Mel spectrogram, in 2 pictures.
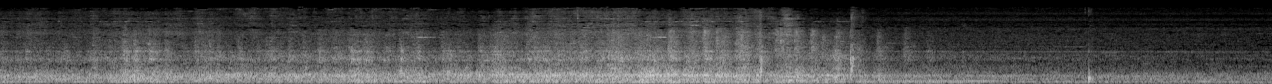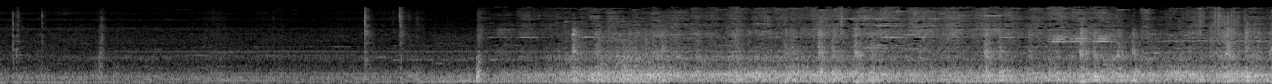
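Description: An amateur works an arc welding machine set at about 80 amps on a roll-up shutter, making two stretches of harsh, crackling sizzle separated by a quieter pause.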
